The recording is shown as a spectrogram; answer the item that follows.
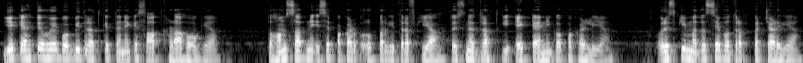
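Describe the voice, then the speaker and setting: A man's voice: medium pitch, darkish tone. Man narrating a horror story.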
